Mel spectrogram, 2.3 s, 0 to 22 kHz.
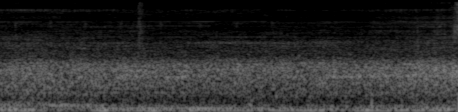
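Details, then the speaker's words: Mighty Mule 350 (GTO) gate opener, after DIY repair of beeping and failure to work: smooth, constant, slow motor hum with no beeps or hesitation as the gate travels; opener running normally. "not the the fastest thing in the world but it works bore you with this it's like watching paint dry"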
